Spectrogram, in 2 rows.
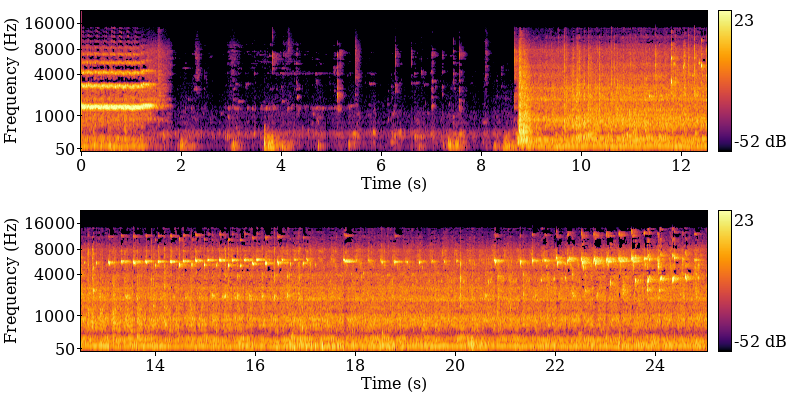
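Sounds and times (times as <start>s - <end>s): lathe motor humming: 8.9s - 25.0s
drill cutting squeal: 11.2s - 25.0s.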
